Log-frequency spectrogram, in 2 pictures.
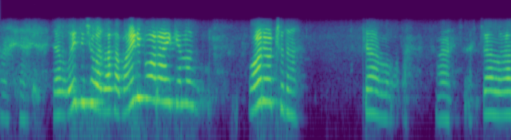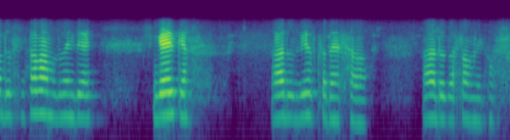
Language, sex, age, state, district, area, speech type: Kashmiri, female, 18-30, Jammu and Kashmir, Bandipora, rural, conversation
